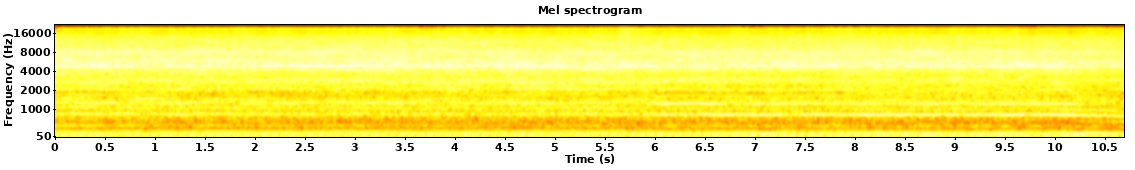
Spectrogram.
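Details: Ferrari Mondial 3.2 at cold idle: a thin steady buzz starts about 15 seconds after start as oil pressure rises and fades once warm. Loudest by stethoscope on the braided oil hoses to the fan; cause unconfirmed.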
